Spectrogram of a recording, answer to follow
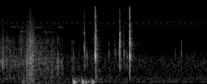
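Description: A handful of short, sharp clicks close together, about a second in.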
